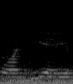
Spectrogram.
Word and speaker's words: Ranvier: And this is someone's name, it's a French name. So pronounce it Ranvier, like Perrier.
